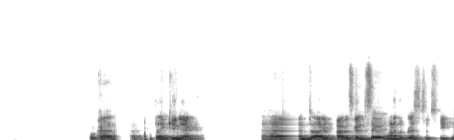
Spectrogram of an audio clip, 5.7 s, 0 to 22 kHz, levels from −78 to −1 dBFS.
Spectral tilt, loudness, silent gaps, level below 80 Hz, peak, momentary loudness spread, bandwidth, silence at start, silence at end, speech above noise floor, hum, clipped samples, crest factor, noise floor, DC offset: -6 dB/octave; -21 LUFS; 2.85-2.92 s, 3.03-3.25 s; -70 dBFS; -6 dBFS; 14 LU; 12.5 kHz; 1.15 s; 0 s; over 69 dB; none; under 0.1%; 16 dB; under -90 dBFS; under 0.1%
